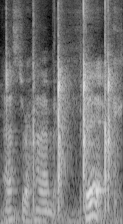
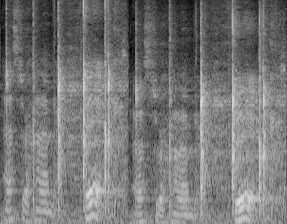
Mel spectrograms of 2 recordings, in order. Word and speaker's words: Esterhammer-Fic: Esterhammer-Fic. Esterhammer-Fic. I want the shame in here. Marty, we went over this in the car. I thought I said it right. You know, I feel like it's only Esterhammer-Fic.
